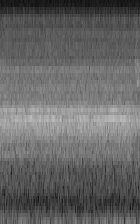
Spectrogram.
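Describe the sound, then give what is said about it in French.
A locomotive's motor, just switched on, runs steadily throughout, giving off a constant high-pitched whine layered over a broad hiss, with no change in loudness and no voices. “Il y a des bruits aussi quand la machine est allumée.”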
